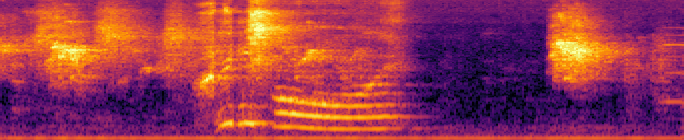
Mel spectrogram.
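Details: African grey parrot mimicking sounds: a breathy hiss, a quick squeak, then a long level nasal meow-like note, followed by a short breathy rasp.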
